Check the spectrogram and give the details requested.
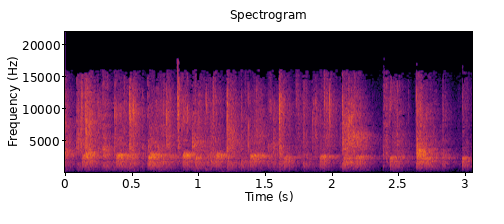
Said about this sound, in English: So I think that that deserves another round of applause.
